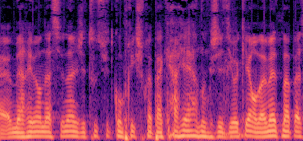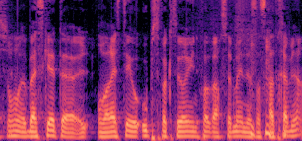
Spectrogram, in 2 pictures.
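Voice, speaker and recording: A man's fairly low, dark, mellow voice at a very fast pace, with fairly even intonation, in a very clean recording with a silent background. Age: 30s. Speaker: media entrepreneur. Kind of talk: interview. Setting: coworking space.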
